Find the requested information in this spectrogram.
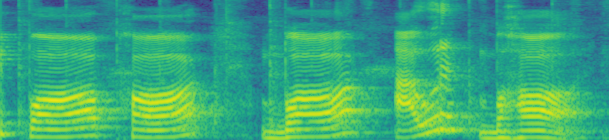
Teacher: ओष्ठ मतलब कि जिनका उच्चारण ओठ से हो वे ओष्ठ वर्ण कहलाते हैं।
